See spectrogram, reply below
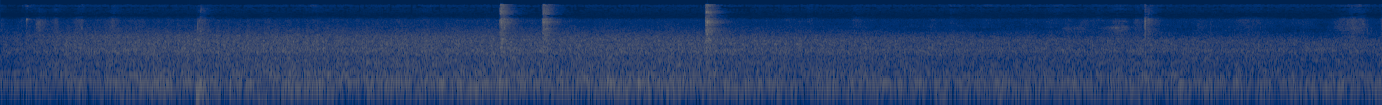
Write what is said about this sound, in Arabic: اي بس بعضكم دا يقولون زين، يعني هاي المروحة هم صوتها عالي شوية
